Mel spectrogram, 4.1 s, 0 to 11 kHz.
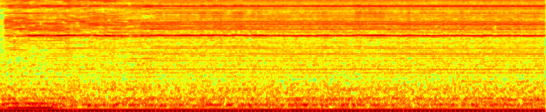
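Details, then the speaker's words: eBay Micky Sharpz hybrid clone coil tattoo machine after tuning, around 130 Hz, 52% duty, 7–8 V: steady even buzz with fine rapid hum, holds speed, seems to run a little better at 8 V. Normal running. "it sounds like it runs a little better at 8 volts and gets a little it goes from like hitting soft to like hitting really hard fast"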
